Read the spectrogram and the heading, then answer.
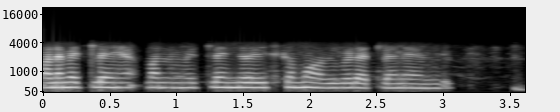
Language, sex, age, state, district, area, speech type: Telugu, female, 18-30, Telangana, Mulugu, rural, conversation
